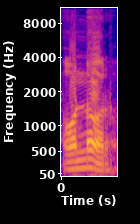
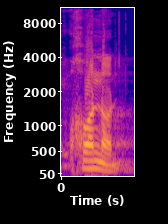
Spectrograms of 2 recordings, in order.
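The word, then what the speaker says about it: honour: singular কথা কিন্তু যেহেতু ডেফিটার হি ইজ ড্যাশ অনর টু হিজ প্রফেশন বুঝলা এখন প্রচার হর্নর এখন পড় পারবে এটা হর্নর এচ যেহেতু হচ্ছে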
